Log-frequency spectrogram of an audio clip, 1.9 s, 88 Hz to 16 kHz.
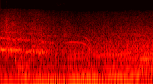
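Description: A car in the video game Far Cry 6 drives with a steady loud engine roar, and its tires squeal and skid throughout, with faint talk in the background.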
